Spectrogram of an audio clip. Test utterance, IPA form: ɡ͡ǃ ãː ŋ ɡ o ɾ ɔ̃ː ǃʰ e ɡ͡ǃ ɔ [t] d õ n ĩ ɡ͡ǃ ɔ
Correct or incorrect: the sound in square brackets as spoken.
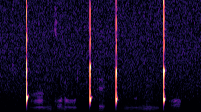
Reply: incorrect: n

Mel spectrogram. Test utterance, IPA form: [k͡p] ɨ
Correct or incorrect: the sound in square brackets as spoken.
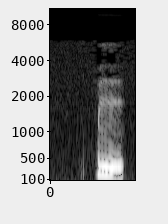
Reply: correct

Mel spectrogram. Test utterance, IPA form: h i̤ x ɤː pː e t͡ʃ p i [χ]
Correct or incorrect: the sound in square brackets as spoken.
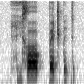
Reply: incorrect: k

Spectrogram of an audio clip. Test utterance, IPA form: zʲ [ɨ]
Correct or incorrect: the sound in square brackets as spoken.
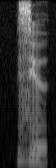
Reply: correct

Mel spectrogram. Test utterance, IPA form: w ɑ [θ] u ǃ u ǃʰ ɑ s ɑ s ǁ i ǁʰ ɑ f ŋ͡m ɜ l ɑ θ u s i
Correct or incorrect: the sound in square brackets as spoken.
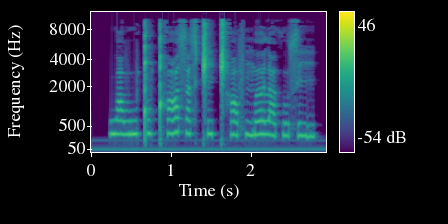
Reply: incorrect: β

